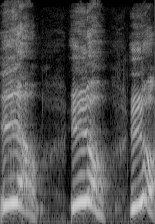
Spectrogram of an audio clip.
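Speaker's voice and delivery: very high, shrill, screeching prehistoric-bird shriek. Retelling how a woman kept pointing at you, imitating her pterodactyl scream. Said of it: "she's doing that pterodactyl scream".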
